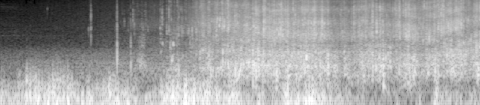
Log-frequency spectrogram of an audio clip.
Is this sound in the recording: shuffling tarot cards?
no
